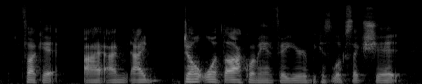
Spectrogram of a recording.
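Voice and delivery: plain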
